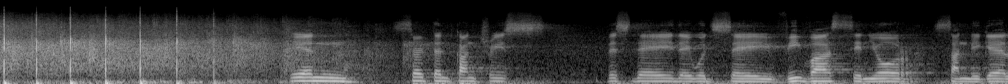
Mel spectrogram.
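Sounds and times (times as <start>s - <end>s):
audience clapping hands in unison: 0.0s - 4.2s
scattered audience applause: 0.0s - 4.6s
speech: 2.9s - 5.3s, 6.1s - 10.0s.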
